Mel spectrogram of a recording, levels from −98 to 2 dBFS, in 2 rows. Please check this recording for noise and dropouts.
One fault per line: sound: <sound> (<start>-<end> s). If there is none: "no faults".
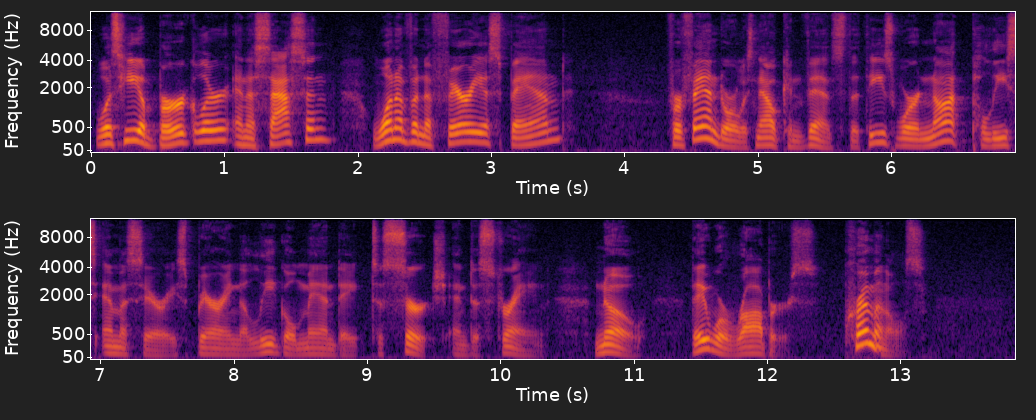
no faults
